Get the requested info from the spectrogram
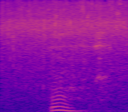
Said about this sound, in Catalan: Ara es posa a ploure.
